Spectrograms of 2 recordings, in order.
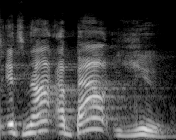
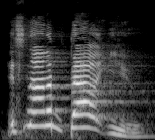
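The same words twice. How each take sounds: First: Said in the usual way. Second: "It's not about you" much higher and louder, slow; emphatic repeat. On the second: Shown as a demonstration. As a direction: drive "not" home the second time.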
